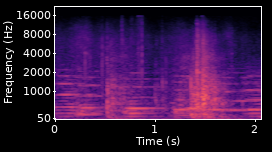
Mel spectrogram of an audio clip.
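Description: Background music with sustained notes, and a wooden door being shut with a single heavy thunk about one and a half seconds in.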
